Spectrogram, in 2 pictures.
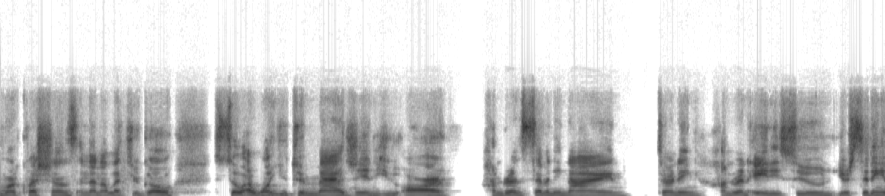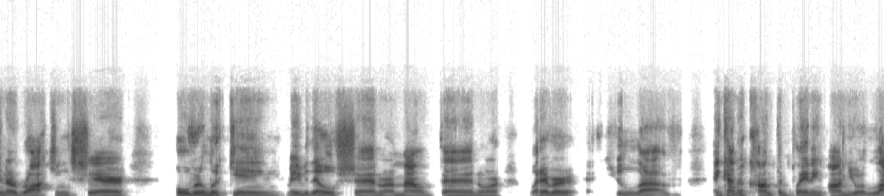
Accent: Sweden; We're from Sweden

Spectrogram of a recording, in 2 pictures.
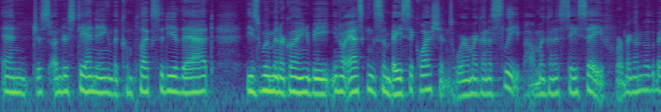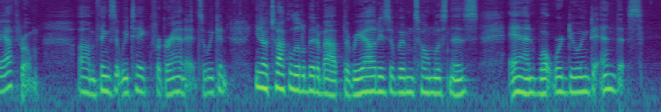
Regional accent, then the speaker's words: Park Ridge, Illinois, United States; now in Northfield, United States; I am from Park Ridge

